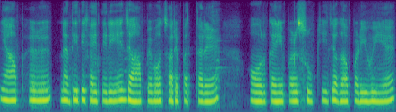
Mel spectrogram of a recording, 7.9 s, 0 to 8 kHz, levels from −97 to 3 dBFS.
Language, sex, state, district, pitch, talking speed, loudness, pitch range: Hindi, female, Chhattisgarh, Sukma, 205 Hz, 160 wpm, -16 LUFS, 200-215 Hz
